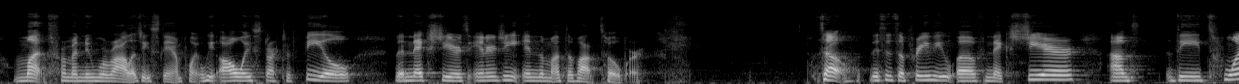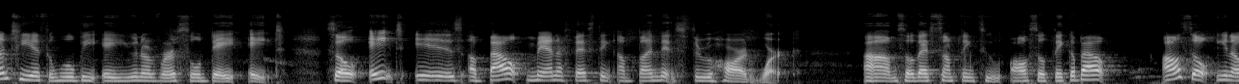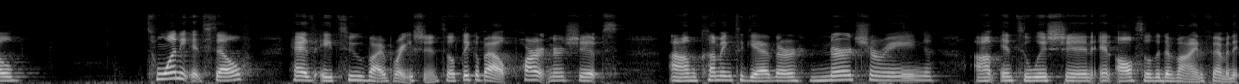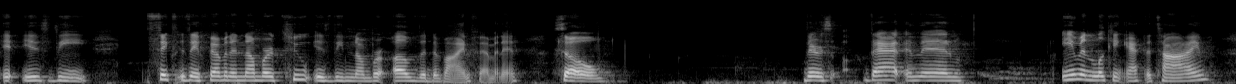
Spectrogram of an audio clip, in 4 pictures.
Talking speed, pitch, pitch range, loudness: 125 wpm, 175 Hz, 160-190 Hz, -22 LUFS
